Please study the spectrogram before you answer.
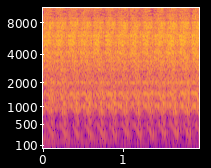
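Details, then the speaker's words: Suzuki Mehran VX/VXR Euro 2 petrol car that won't start; the starter cranks in quick even pulses but it never catches, and no petrol comes from the disconnected fuel pipe with ignition on: crank no start from a failed fuel pump. "ये देखिए नहीं, इसमें पेट्रोल नहीं आ रहा, बस ये देखिए इसमें पेट्रोल नहीं आया स्लो मारने से और स्विच ऑन करने से। इसका मतलब है इसके फ्यूल पंप में प्रॉब्लम है।"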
